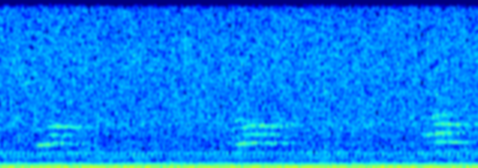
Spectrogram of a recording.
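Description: A cat meows three times in short, high calls spaced a second or more apart, fairly faint, over a steady low electrical hum with no one talking.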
